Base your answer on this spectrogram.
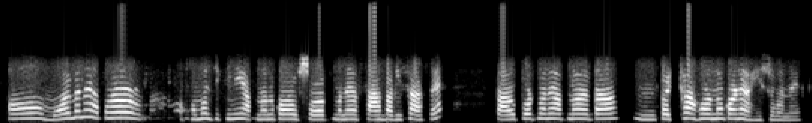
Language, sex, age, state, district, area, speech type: Assamese, female, 30-45, Assam, Dibrugarh, rural, conversation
